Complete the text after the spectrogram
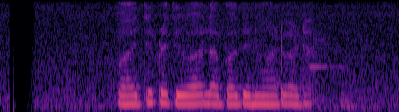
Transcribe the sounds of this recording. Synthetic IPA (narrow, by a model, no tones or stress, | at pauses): ʋaːd̪jɐpɾɐt̪iʋaːɾlɐbaːd̪enuʋaːɽuɐɽɐ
